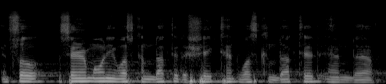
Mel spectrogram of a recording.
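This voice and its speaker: Man with a mellow voice in an echoey hall. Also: medium pitch, fairly even intonation, moderate pace. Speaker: assembly speaker giving testimony. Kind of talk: unscripted public address. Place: large assembly hall. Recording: echoey large hall over PA.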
